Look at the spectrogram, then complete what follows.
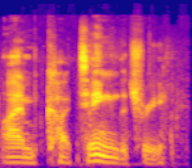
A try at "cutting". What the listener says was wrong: We cannot pronounce the word this way. We cannot say I'm cutting the tree. It's pronounced cutting. Move the stress to the first syllable, cut. Not cutting, but cutting. And in America, we change the T to a fast D when it's between vowels, like this. Cutting, cutting. Not cutting, but cutting. You can say, I'm cutting the tree.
